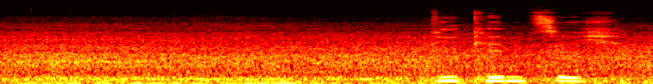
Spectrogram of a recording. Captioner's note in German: Straßenlärm hörbar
